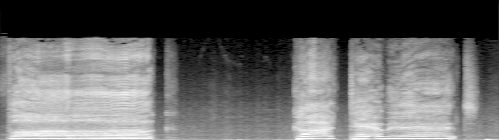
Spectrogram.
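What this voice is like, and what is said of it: Low-pitched screaming. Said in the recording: “I would just scream really in a low voice”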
